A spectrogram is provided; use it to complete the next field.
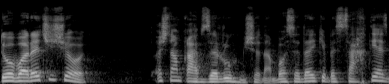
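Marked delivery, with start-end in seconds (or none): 0.0-0.9 mock loud, raised shout. Narrator reading the son calling to a parent fallen in the bathroom, shouted. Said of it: "پسرم داد زد".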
